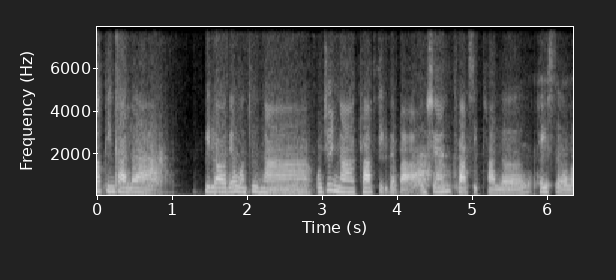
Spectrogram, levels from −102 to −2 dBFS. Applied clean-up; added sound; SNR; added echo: neural mask model RNNoise.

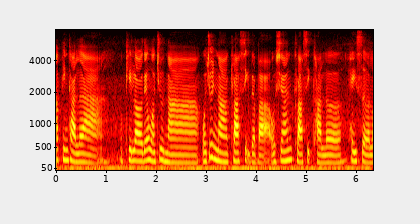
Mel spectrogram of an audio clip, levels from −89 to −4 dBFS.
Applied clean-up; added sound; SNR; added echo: none; none; none; none.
